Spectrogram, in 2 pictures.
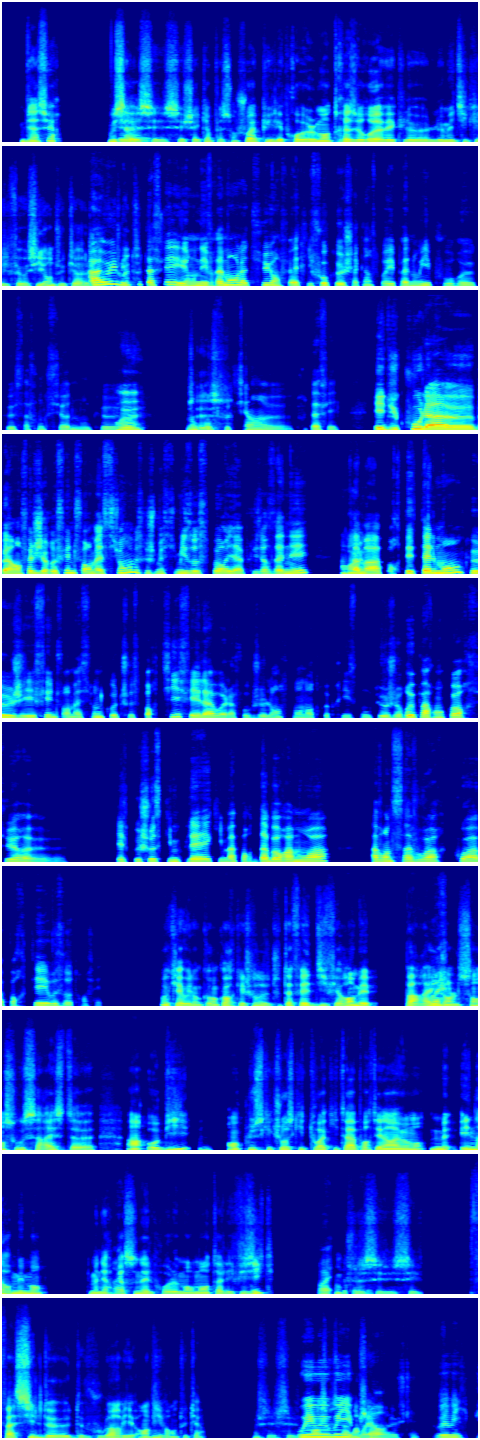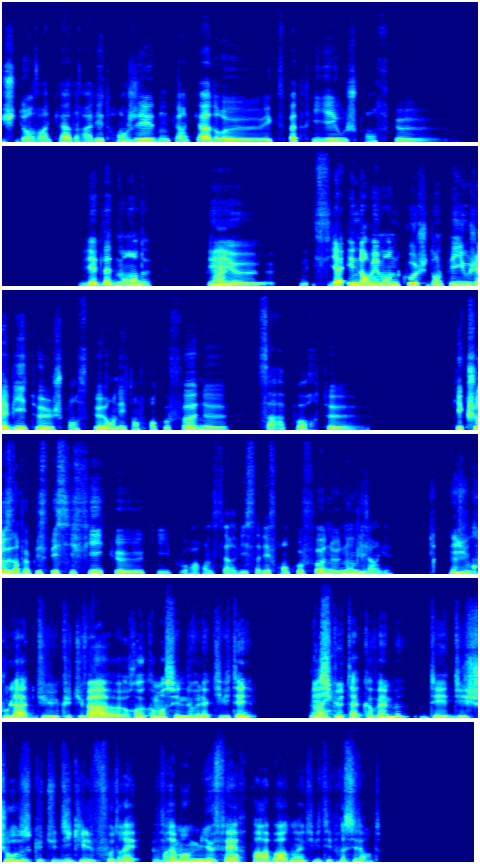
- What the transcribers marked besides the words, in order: stressed: "tellement"; stressed: "repars"; laughing while speaking: "Ouais"; stressed: "pareil"; stressed: "énormément"; other background noise; stressed: "énormément"; stressed: "spécifique"
- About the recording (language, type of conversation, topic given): French, podcast, Comment transformer une compétence en un travail rémunéré ?
- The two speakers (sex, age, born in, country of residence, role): female, 40-44, France, Netherlands, guest; male, 25-29, France, France, host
